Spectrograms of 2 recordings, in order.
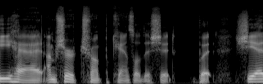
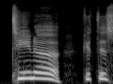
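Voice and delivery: high and loud, calling out an order; commanding high imitation; 8 dB louder, slower than usual. Imitating the first lady calling to her assistant Tina, high and loud. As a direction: summon the assistant like a queen. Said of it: "literally like".

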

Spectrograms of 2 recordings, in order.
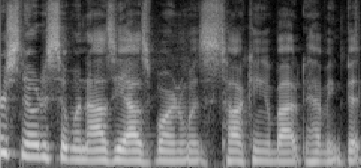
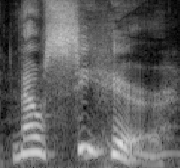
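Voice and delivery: higher, slow, hammed-up old-film gent; mock stuffy gent, higher and drawn out; old movie gentleman; 8 semitones higher, 6 dB louder, much slower than usual. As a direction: puff up like a stuffy movie Englishman. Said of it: "men don't say".

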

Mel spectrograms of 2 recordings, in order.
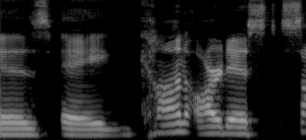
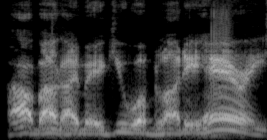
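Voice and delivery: a touch of Freddy Krueger, a bit louder; Freddy's voice; 4 semitones lower, 5 dB louder than usual. Retold or imitated. Possessed woman turning on the guy, in Freddy's voice. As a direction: let the killer's voice slip out of her mouth. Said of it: "says in Freddy's voice".

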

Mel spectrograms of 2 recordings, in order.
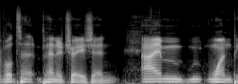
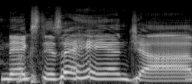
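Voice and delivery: teasing; 10 semitones higher, much slower than usual. Pretend. Joking about escalating footsie.

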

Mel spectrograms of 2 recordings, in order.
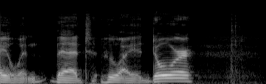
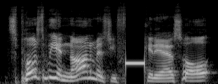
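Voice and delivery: angry fan; 8 semitones higher, 5 dB louder than usual. Retold or imitated. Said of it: "people tweet at the real Tom Arnold and go".

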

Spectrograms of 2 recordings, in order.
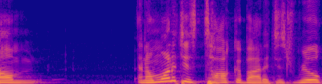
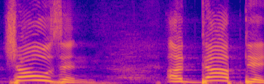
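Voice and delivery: emphatic call to repeat; like you mean it; 5 semitones higher, 5 dB louder, much slower than usual. Shown as a demonstration. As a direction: declare each word with conviction. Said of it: "say it like you mean it this time".

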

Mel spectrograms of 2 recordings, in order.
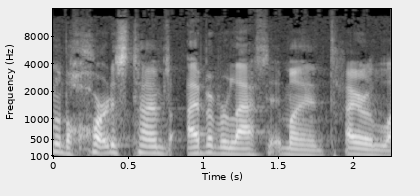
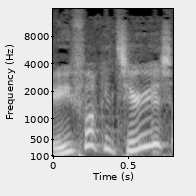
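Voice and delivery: incredulous Roy; 10 semitones higher, faster than usual. Retold or imitated. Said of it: "And he was like".

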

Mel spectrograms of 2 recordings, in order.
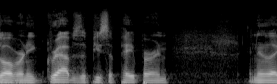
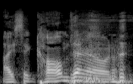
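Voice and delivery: "calm down" stretched slow and louder; retold firm insistence; 4 semitones higher, 5 dB louder, much slower than usual. Fan repeats himself to the guard, "calm down" slow and emphatic. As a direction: insist on "calm down", drawing it out loudly.

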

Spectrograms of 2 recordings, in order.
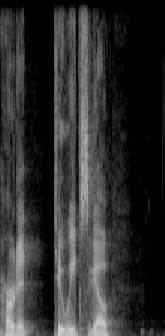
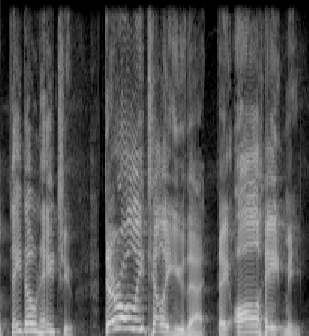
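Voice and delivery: high, excited reassurance; 9 semitones higher than usual. Retold or imitated. Reassuring his upset wife.

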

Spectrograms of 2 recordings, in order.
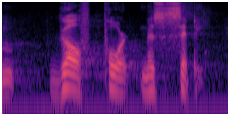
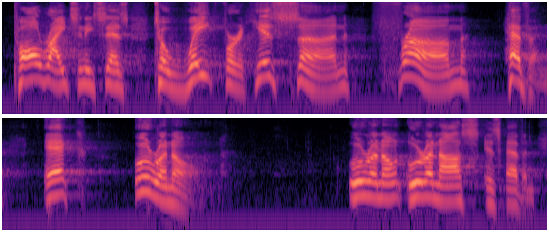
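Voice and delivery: raised pulpit voice, hammering the key words; forceful preaching; 5 semitones higher, 7 dB louder than usual. Real, not acted. Preacher shows church the second coming in each chapter, forceful preaching. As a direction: read and expound scripture with driving emphasis.

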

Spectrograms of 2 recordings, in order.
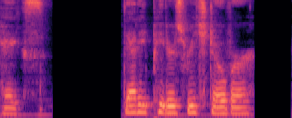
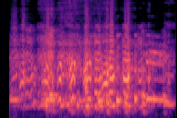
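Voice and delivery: laugh; 6 dB quieter than usual. Acted. Family laughs in car.

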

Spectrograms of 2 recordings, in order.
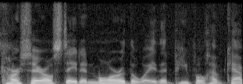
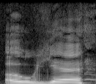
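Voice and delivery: higher, louder, drawn-out realization; mock sudden recollection; 7 semitones higher, 5 dB louder than usual. Mocking the mother recalling her baby, exaggerated sudden recollection. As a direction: act as if it just dawned on you.

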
